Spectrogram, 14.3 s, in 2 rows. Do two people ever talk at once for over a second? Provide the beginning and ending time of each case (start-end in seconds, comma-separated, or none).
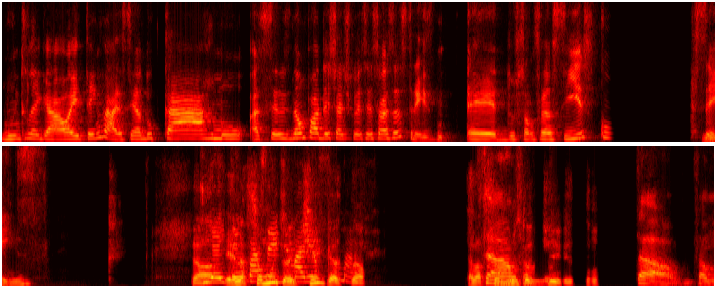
9.1-10.7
